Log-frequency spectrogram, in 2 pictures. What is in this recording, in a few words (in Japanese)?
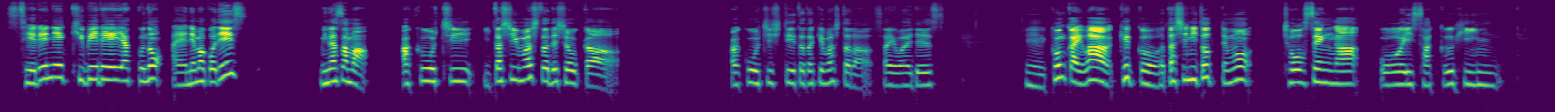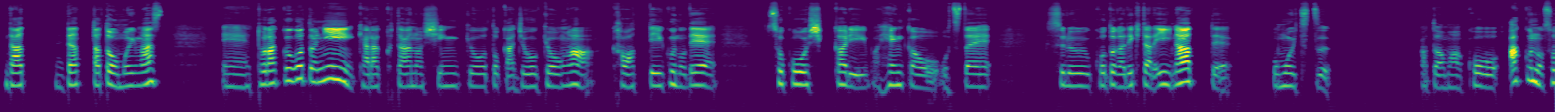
フリートーク, ASMR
